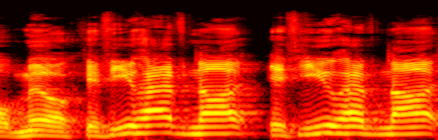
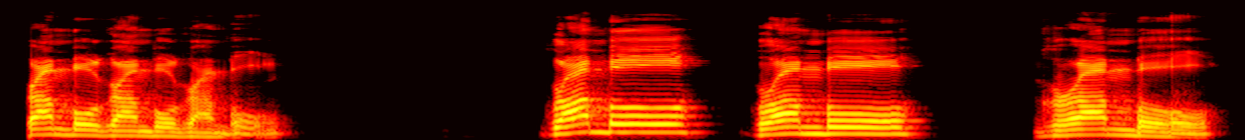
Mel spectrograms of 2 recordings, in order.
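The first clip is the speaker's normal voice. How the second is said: ordinary talk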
